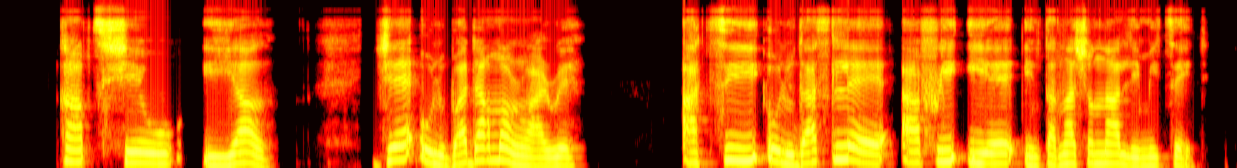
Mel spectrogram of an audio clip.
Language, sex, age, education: Yoruba, female, 46-60, tertiary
